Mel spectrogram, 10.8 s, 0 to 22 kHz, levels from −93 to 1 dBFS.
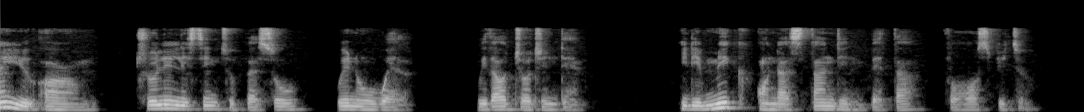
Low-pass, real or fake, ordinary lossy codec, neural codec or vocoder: none; real; none; none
